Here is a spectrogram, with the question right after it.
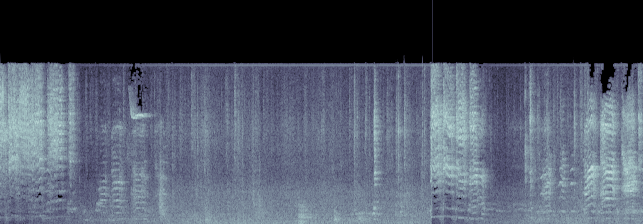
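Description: Egyptian fruit bats chatter with rapid, high, scratchy squeaks and clicks in overlapping bursts.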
